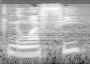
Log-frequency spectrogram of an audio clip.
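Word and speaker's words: نوفي: It's pronounced in Arabic Nuwafi, and Nuwafi is fulfilling pledges.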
